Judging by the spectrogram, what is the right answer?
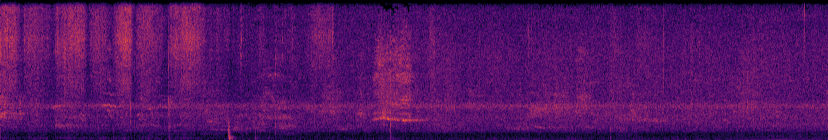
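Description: Quiet room background with a few light clicks and one sharp knock about three seconds in, and faint short high chirps.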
